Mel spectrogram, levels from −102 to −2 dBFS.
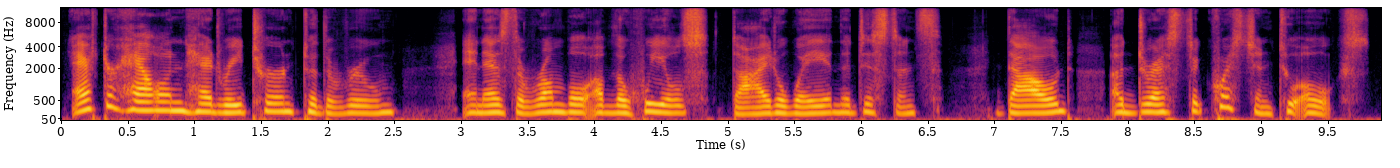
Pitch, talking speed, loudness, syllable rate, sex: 185 Hz, 150 wpm, -19 LUFS, 4.4 syllables/s, female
